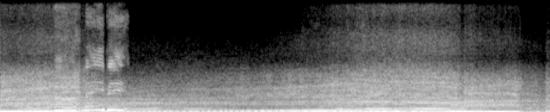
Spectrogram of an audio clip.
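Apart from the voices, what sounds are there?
race car engines screaming at full throttle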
